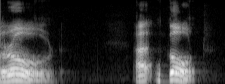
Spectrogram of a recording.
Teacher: Slack long O would turn out to become ew.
